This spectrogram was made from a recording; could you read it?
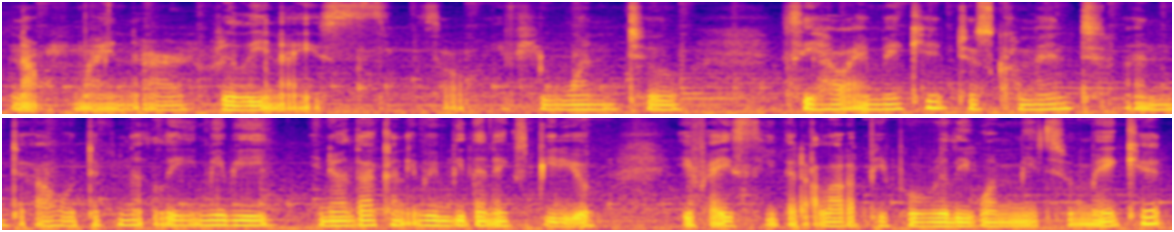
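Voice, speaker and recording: Chatty low-voiced woman with gravelly fry. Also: little pitch movement, fairly quick, dark tone, faint music behind. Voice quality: husky, sounds slightly sick. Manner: chatty, giggly, talks to viewers as guys. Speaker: cooking channel host. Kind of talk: casual cooking vlog voice-over. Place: home kitchen.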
